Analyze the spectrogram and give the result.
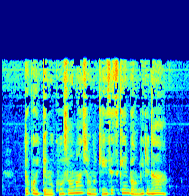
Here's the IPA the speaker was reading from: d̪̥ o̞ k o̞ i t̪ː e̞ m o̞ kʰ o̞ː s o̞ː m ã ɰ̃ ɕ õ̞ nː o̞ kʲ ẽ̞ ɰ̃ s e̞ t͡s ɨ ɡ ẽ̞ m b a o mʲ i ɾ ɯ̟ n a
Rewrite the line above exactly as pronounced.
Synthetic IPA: d̪̥ o̞ k o̞ i t̪ː e̞ m o̞ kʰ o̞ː s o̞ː m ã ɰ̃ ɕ õ̞ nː o̞ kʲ ẽ̞ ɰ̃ s e̞ t͡s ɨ ɡ ẽ̞ m b a o mʲ i ɾ ɯ̟ n a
